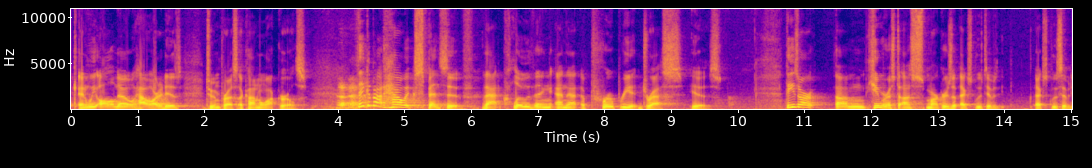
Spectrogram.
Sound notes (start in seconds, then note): 3.9 audience laughter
